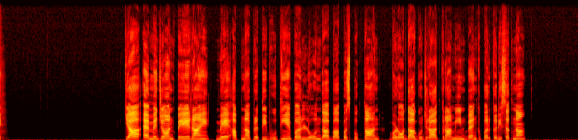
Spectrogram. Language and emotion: Dogri, neutral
